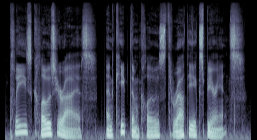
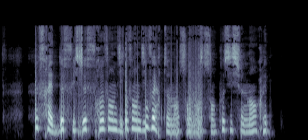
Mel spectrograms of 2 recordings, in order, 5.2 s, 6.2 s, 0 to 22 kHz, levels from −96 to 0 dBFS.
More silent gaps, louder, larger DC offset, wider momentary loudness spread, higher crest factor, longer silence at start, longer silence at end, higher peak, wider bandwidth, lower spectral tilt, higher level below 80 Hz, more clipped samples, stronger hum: neither; about the same, -23 LUFS vs -25 LUFS; neither; about the same, 9 LU vs 8 LU; about the same, 18 dB vs 20 dB; second, 0.2 s vs 0.7 s; second, 0.3 s vs 0.75 s; about the same, -4 dBFS vs -6 dBFS; first, 19.5 kHz vs 11.5 kHz; about the same, -5.5 dB/octave vs -4.5 dB/octave; first, -36 dBFS vs -60 dBFS; neither; neither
